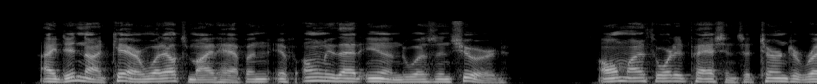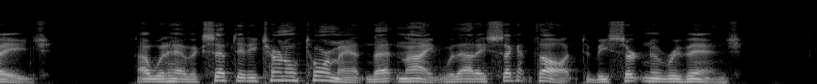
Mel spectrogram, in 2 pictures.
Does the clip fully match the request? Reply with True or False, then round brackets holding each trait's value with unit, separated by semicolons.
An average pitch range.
True (4.1 semitones)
